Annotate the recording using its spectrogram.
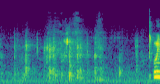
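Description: Faint rustling and light clicks of fabric being handled as a garment is folded.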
